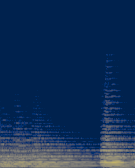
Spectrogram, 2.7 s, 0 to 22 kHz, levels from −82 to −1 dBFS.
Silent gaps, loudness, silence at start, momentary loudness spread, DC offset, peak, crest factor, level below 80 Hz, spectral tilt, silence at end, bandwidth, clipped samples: none; -28 LUFS; 0 s; 14 LU; under 0.1%; -12 dBFS; 16 dB; -72 dBFS; -5 dB/octave; 0 s; 11 kHz; under 0.1%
